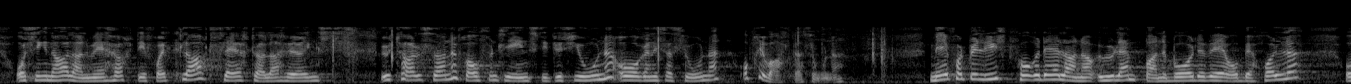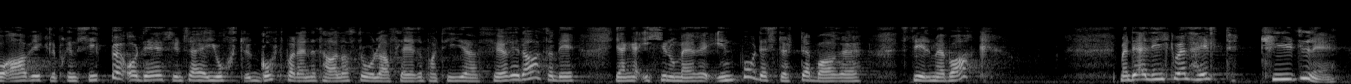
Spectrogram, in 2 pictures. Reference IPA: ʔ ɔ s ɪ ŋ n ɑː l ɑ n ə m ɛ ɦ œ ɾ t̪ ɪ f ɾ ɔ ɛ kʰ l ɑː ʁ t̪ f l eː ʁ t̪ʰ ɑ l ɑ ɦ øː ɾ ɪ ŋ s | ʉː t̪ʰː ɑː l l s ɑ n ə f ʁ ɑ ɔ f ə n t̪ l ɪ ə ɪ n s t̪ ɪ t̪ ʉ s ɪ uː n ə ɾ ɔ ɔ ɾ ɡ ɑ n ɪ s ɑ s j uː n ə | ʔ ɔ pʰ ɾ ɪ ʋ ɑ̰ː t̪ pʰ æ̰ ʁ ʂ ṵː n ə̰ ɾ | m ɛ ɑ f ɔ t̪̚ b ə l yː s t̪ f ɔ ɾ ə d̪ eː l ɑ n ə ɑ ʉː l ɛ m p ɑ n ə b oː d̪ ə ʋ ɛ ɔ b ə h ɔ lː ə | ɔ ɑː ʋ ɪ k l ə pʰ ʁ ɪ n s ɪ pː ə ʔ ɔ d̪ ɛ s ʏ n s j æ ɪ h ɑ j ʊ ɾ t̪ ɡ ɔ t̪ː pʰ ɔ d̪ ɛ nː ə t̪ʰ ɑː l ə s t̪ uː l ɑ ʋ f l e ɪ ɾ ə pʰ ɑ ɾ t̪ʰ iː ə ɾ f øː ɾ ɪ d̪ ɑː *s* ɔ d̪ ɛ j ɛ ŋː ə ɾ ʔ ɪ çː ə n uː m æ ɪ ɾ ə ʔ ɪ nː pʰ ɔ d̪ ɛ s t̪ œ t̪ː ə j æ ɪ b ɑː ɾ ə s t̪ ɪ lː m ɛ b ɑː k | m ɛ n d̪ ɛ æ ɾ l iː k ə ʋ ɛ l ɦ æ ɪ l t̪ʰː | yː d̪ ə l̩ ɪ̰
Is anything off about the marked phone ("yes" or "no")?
no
